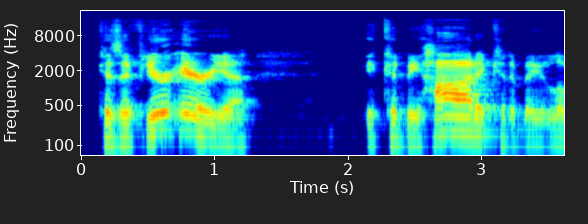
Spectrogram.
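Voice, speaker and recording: In a Southern accent, a man speaks at a moderate pace and medium pitch with ordinary pitch variation. His tone is bright and sharp, and the recording is very clean with a silent background. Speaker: realtor. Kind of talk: casual chat.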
